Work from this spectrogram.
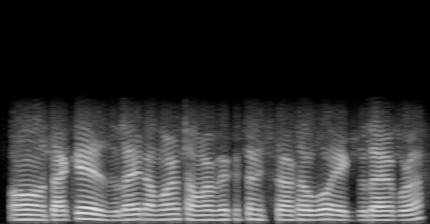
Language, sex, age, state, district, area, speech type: Assamese, male, 18-30, Assam, Nagaon, rural, conversation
